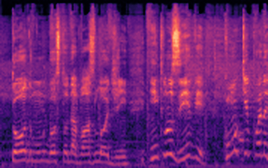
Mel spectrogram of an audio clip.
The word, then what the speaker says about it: Lodin: E ele vai atrás disso e aí, até onde eu sei, ele viu que realmente pra cá ia ser Lodin, não Lodan.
